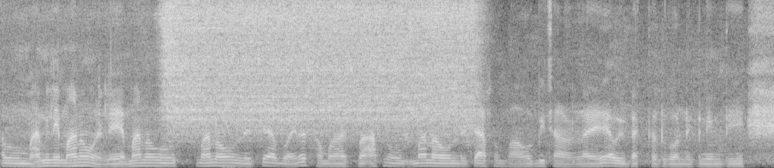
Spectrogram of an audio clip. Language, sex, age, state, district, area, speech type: Nepali, male, 18-30, West Bengal, Darjeeling, rural, spontaneous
